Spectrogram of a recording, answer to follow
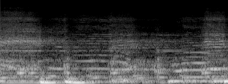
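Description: Javanese Banyumasan gamelan playing ebeg dance music: ringing metallophone and kettle-gong lines over deep kendang drum strokes.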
